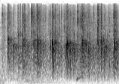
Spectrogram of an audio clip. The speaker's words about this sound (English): I think we need some applause around that.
